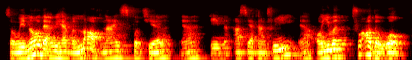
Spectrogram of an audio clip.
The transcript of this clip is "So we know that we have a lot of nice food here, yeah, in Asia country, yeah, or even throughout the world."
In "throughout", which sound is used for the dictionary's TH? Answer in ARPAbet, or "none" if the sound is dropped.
T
